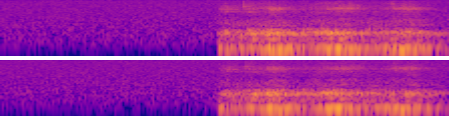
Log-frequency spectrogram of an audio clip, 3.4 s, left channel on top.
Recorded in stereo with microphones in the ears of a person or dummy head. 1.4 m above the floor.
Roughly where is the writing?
Left.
